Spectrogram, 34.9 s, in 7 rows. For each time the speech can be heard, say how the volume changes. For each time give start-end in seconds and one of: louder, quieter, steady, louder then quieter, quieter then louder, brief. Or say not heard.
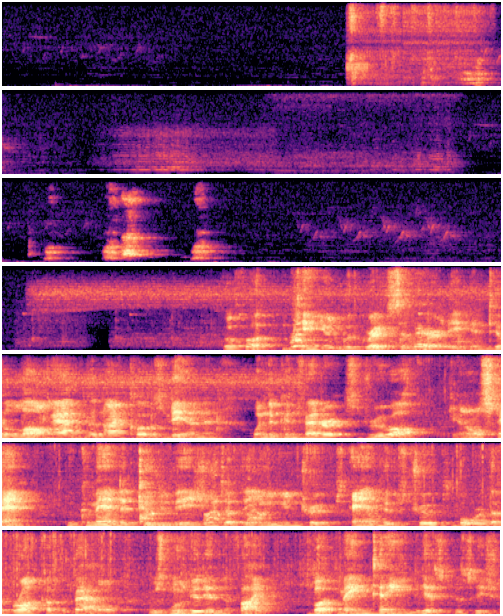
17.1-34.8 steady.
